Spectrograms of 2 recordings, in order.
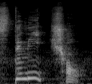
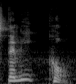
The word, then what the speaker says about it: Stilicho: Also, I don't know how to pronounce this, but it's Stilicho. But Cho. That's not the way you spell Cho in Italian, but I fear it's Stilico.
